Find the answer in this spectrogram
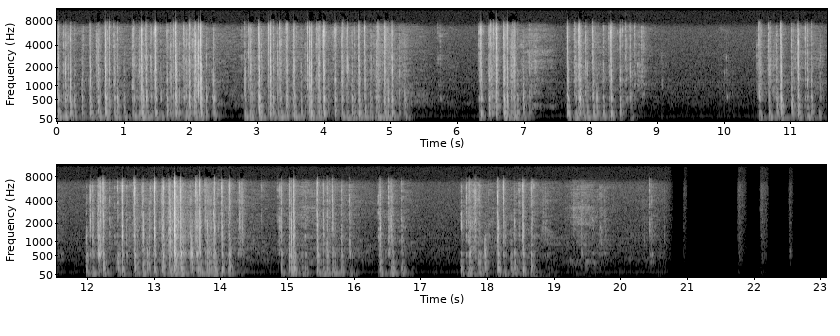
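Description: Fast typing on a computer keyboard: rapid key clicks in runs of a second or two, broken by short pauses, stopping about a second before the end.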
